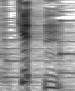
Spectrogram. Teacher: 直接读作 kitten，把它做一个鼻音爆破也是可以的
